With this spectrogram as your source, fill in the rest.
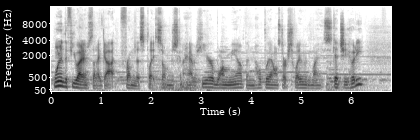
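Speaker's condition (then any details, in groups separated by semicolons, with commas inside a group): No condition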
